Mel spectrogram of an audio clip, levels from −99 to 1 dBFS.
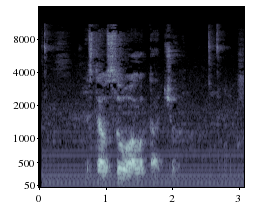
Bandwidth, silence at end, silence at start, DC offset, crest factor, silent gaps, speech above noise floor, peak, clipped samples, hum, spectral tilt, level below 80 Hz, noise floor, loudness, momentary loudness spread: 11.5 kHz; 0.05 s; 0.05 s; under 0.1%; 18 dB; none; 25 dB; -14 dBFS; under 0.1%; 50 Hz at -55 dBFS; -3.5 dB/octave; -62 dBFS; -54 dBFS; -30 LUFS; 25 LU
